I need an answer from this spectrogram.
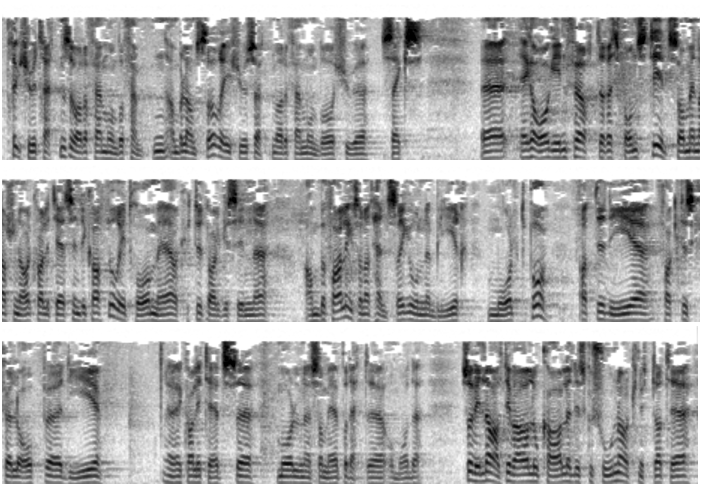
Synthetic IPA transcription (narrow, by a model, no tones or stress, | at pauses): çʉːət̪ʰʁɛt̪nsɔʋɑːʁd̪ɛfɛmhʉnd̪ʁɔfɛmt̪nɑ̰mbʉlɑnsəʁɪçʉːəsœt̪n̩ʋɑːʁd̪ɛfɛmhʉnd̪ʁəɔɕʉːə | sɛks | ɛɡhɑʁoːɡəɪnføːʁt̪ʁɛspɔnst̪ʰiːd̪sɔmɛɪnːɑʂʊnɑːlkʰʋɑlɪt̪ʰeːt̪sɪnd̪ɪkʰɑːt̪ʊʁɪt̪ʰʁoːmɛɑkʰʉt̪ːʉːt̪ʋɑlɡəsɪn | ʔɑ̰nbəfɑːlɪŋsɔnːɑt̪ɦɛlsəʁɛɡɪuːnənəbliːɾ | moːlt̪pʰɔʔɑt̪d̪ɪfɑkt̪ɪskfœlːəɾɔpːd̪ɪ | kʰʋɑlɪt̪ʰeːt̪smoːlənəsɔmæɾpʰɔd̪ɛt̪ːəɔ̰mɾoːd̪ə | sɔʋɪld̪ɛɑlt̪iːʋæːɾəlʊkʰɑːləd̪ɪskʉʂuːnəʁkʰnʉt̪ːɑt̪ʰɪl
